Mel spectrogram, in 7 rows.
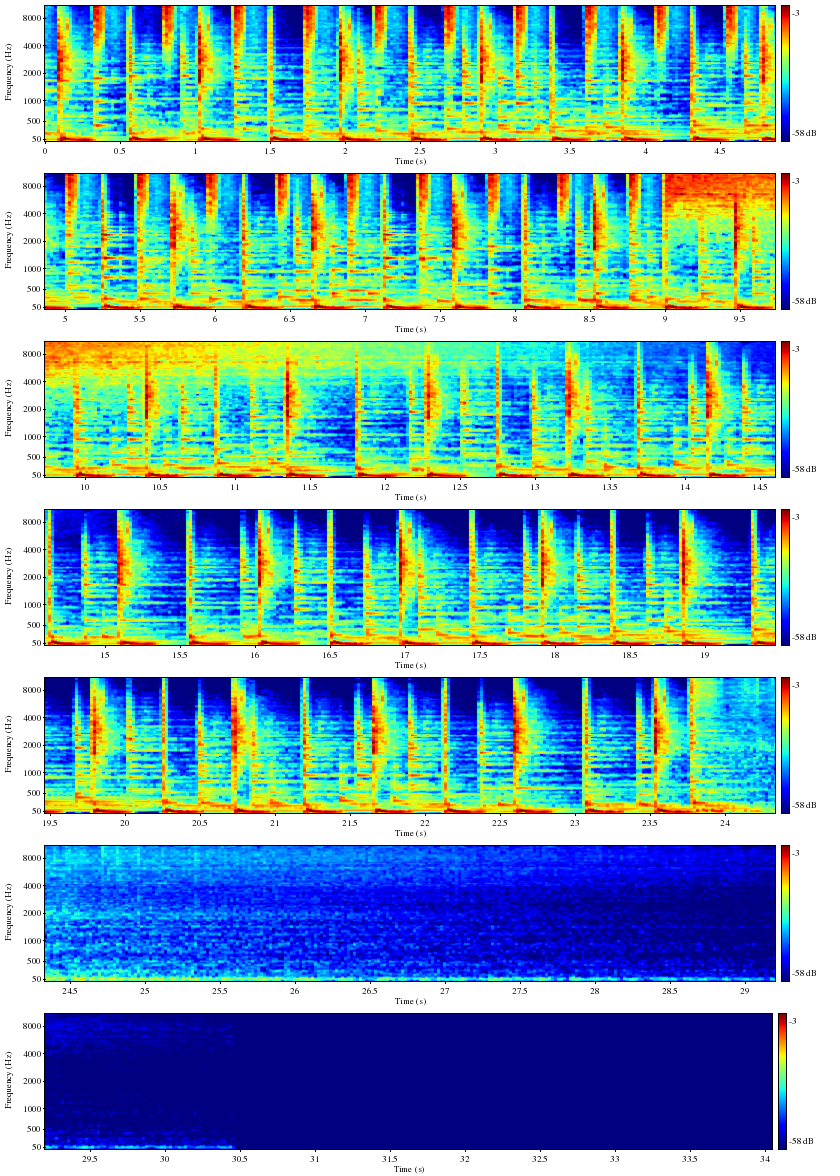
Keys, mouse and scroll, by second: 1.2 scroll down 2, 1.3 middle click, 1.5 alt+a, 1.6 middle click, 2.5 middle click, 2.5 scroll down 1, 11.2 ctrl+z, 12.1 click, 12.6 click, 14.3-14.7 scroll down 3.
